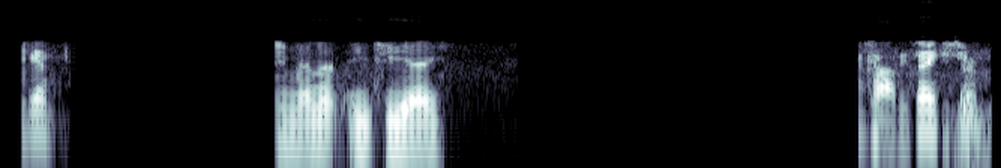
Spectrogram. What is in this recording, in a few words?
PS TAC, p25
